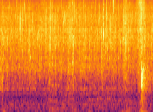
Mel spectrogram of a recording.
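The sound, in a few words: onions frying in a pot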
